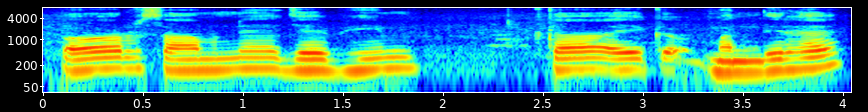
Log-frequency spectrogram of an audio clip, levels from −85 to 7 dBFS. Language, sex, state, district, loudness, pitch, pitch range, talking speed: Hindi, male, Uttar Pradesh, Lalitpur, -15 LUFS, 150 Hz, 145-160 Hz, 120 wpm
